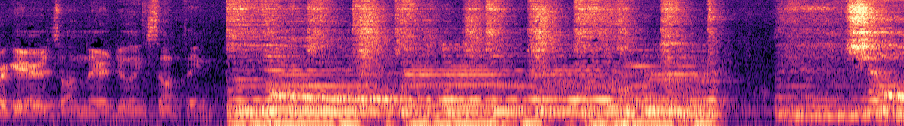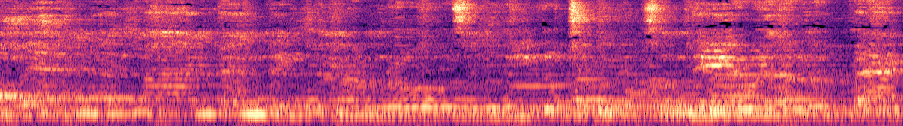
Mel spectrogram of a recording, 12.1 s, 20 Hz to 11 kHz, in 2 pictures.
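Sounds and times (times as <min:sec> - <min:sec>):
recorded music over loudspeakers: 0:00.0 - 0:12.0.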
